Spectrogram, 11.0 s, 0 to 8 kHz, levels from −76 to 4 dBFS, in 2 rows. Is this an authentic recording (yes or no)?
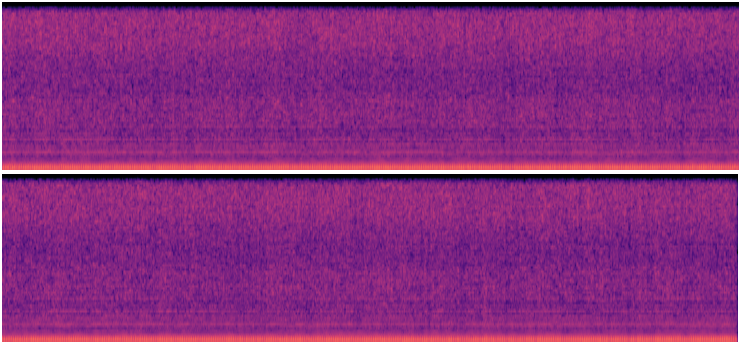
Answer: no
